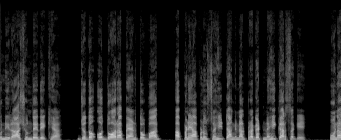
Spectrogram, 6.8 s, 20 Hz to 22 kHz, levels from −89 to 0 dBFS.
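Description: No technical faults are audible anywhere in the speech recording.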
